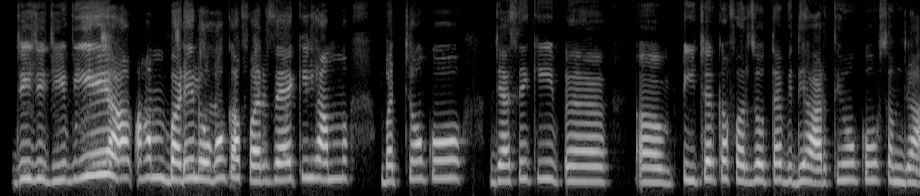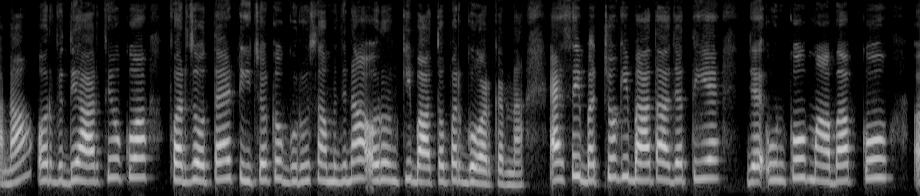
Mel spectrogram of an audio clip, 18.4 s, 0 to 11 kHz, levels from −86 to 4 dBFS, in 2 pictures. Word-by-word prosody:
जी, 300 +5 -2
जी, 295 +1 -3
जी, 260 +2 -6
जी। 285 +2 -9
ये 365 +2 +4
अ, 315 -2 +7
हम 320 0 +1
बड़े 290 +1 +4
लोगों 300 +1 +3
का - - +3
फर्ज़ 265 -2 0
है 285 +1 +2
कि 315 +2 -6
हम 300 0 0 0.4
बच्चों 260 +4 -3
को 305 0 +1 0.3
जैसे 260 +4 -3
कि 300 0 -5
अ 255 -1 -1 0.3
अ, - - -4 0.4
टीचर 285 +1 -2
का 300 +1 -1
फर्ज़ 270 -3 -3
होता 275 0 -1
है 280 - -2
विद्यार्थियों 255 +2 0
को 280 0 -3
समझाना 250 -3 -1 0.2
और 280 +1 0
विद्यार्थियों 265 +4 +1
का 325 0 +6 0.3
फर्ज़ 275 -1 +3
होता 270 +1 +2
है 300 +1 +3
टीचर 275 -1 -2
को 300 +2 -3
गुरु 260 +1 -4
समझना 265 +1 0
और 275 +1 +2
उनकी 280 +1 -4
बातों 255 0 +3
पर 275 +1 -2
गौर 225 -3 +4
करना। 200 -3 -5 0.3
ऐसे 290 +4 +3
ही - - +2
बच्चों 275 +5 -1
की 335 +1 -2
बात 280 -1 +4
आ 285 -1 +5
जाती 285 +2 -3
है 310 0 0 0.3
ज 255 - +3
उनको 280 +3 +2
माँ-बाप 270 -1 +1
को 305 - +2
अ 315 - -12
280 Hz, 185 wpm, -23 LUFS, 260-300 Hz, 0.4 s, अ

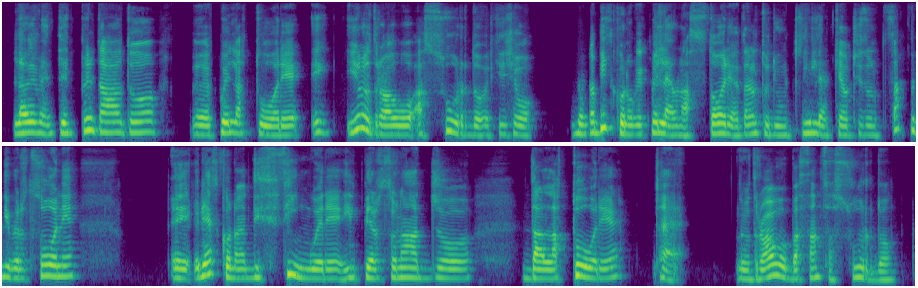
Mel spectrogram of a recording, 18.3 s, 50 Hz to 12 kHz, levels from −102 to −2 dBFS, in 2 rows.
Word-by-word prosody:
l'aveva 210 0 +5
interpretato, 215 +1 +1 0.3
uhm, 175 -1 0
quell'attore, 180 -4 +1
e 215 +2 -5
io 265 +7 +2
lo 280 - +5
trovavo 175 -4 +2
assurdo 190 -6 -2
perché 175 +2 -8
dicevo: 170 -3 -5 0.4
"Lo 190 -2 +1
capiscono 215 -4 +3
che 180 0 -3
quella 210 0 +4
è - - 0
una 165 -2 -4
storia, 190 +1 +1
tra 180 - -5
l'altro 195 -1 -3
di 175 - -6
un 170 -1 -5
killer 205 0 -1
che 175 - -4
ha 170 - -1
ucciso 175 +1 -10
un 170 -1 -11
sacco 275 -2 -5
di 215 - +1
persone, 220 +4 +1 0.9
ehm, 185 -1 +1
e 195 - +1
riescono 235 -6 +4
a 180 - -2
distinguere 185 -2 +1
il 180 +3 -5
personaggio 190 -1 0 0.4
dall'attore?" 190 +3 +2 0.2
Cioè, - - -5 0.5
lo 175 -2 -3
trovavo 200 +7 +4
abbastanza 180 0 -3
assurdo. 160 -2 -5
190 Hz, 140 wpm, -25 LUFS, 175-210 Hz, 0.9 s, l'aveva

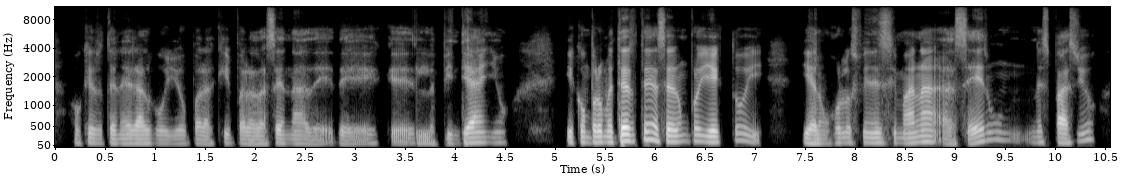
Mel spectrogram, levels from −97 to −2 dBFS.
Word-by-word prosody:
o - - -10
quiero 105 -2 -4
tener 100 +1 -1
algo 100 -1 -2
yo 100 +1 -8
para 95 -2 -5
aquí 100 +3 -10
para 95 -3 -4
la 90 0 -3
cena 100 -1 -3
de 90 -1 -9
de 100 +2 -9
que - - -6
el 115 +4 -8
fin 105 -3 -9
de 115 +4 +5
año. 120 -1 -2 0.5
Y - - 0
comprometerte 130 +7 +6
a - - +5
hacer 140 -3 +5
un 145 +2 -9
proyecto 145 +3 +1
y - - -8 0.4
y 110 - +1
a 105 - +5
lo 100 - -4
mejor 115 +4 -6
los 115 - -6
fines 115 -1 -2
de - - -6
semana 115 +4 +1
a 95 - -5
hacer 100 - 0
un 180 -1 -13 0.2
espacio. 125 - -1
115 Hz, 205 wpm, -26 LUFS, 100-130 Hz, 0.5 s, comprometerte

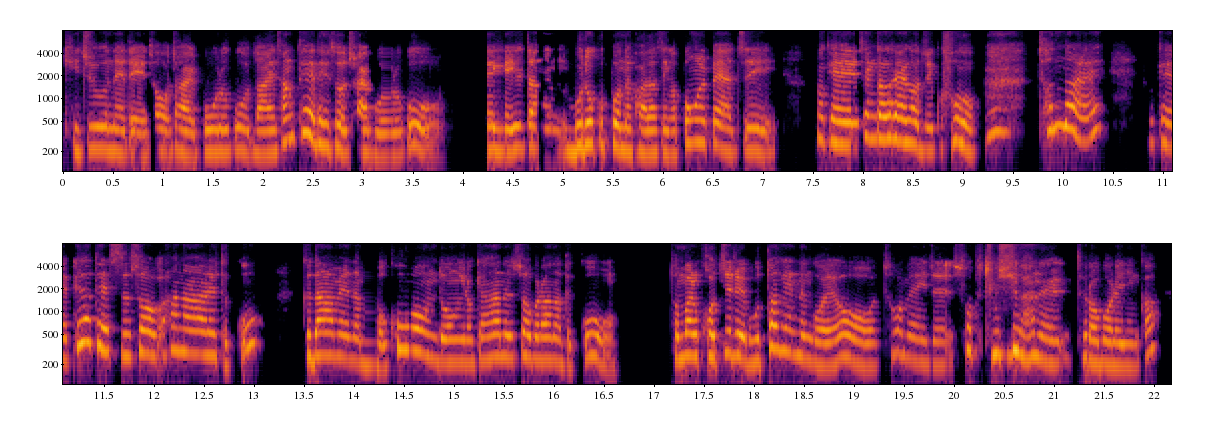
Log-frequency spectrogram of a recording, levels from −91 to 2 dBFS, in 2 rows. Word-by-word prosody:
기준에 205 -1 -3
대해서 180 +2 -2
잘 185 -3 0
모르고 195 0 -2
나의 185 0 +1
상태에 300 - +2
대해서 230 -5 +1
잘 190 0 +1
모르고 180 - -3 0.4
되게 205 -2 +1
일단은 215 +1 +2 0.3
'무료 230 +4 +4
쿠폰을 235 -5 +1
받았으니까 190 -1 -1
뽕을 255 +2 0
빼야지.' 200 -3 -1 0.4
그렇게 250 -5 +3
생각을 295 -1 +4
해 265 - +6
가지고 220 -2 0 0.6
1 385 - -1
날에 390 -4 +2 0.4
이렇게 250 -3 -4
필라테스 305 -8 +3
수업 260 -1 +2
1 285 -3 +1
를 260 -1 0
듣고 335 - -5 0.4
그다음에는 245 -5 +1
뭐 180 -1 -4
코어 315 +2 +2
운동 220 -3 -2
이렇게 210 +1 -4
하는 245 +1 +1
수업을 235 -2 0
1 225 -1 +1
듣고 235 +7 -4 0.5
정말 250 +1 +3
걷지를 255 -1 +3
못 220 +8 -4
하겠는 280 -8 +1
거예요. 195 -1 0
처음에 245 -5 -7
이제 200 +1 -7
수업 290 +2 -3
2 270 +1 +1
시간을 250 -6 0
들어버리니까. 205 - -2
235 Hz, 310 characters per minute, -23 LUFS, 200-265 Hz, 0.6 s, 해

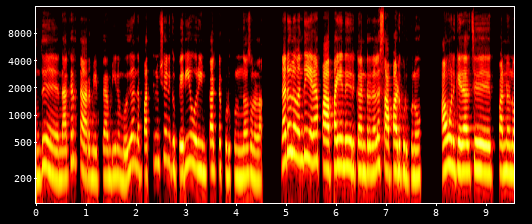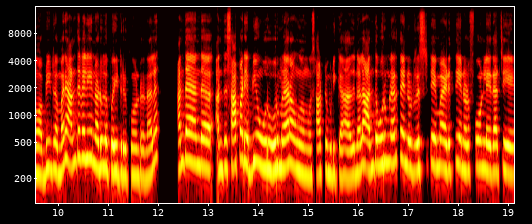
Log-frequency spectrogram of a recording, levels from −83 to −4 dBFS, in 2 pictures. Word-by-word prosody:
வந்து 215 +8 -4 0.4
நகர்த்த 300 +9 -4
ஆரம்பிப்பேன். 205 0 -6
அப்பிடின்னம்போது, 205 +1 -4
அந்த 255 -3 -7
10 220 +2 -5
நிமிஷம் 295 +3 -7
எனக்கு 255 -5 -6
பெரிய 260 +6 +2
ஒரு 255 - +1
இம்பேக்ட்ட 245 +2 -2
குடுக்குன்னு 210 -1 -4
தான் 215 - -4
சொல்லலாம். 190 -2 -5 0.4
நடுவுல 385 +5 +5
வந்து 325 +2 -1
ஏன்னா 305 +1 +4
ப - - +9 0.2
பையனு 270 0 +4
இருக்கான்றதுனாலா 235 +1 0
சாப்பாடு 235 0 +4
கொடுக்கணும். 210 -1 -3 0.4
அவுங்களுக்கு 255 -1 +4
ஏதாச்சு 240 +1 +3 0.5
பண்ணணும் 230 -1 0
அப்பிடின்றமாரி 245 +5 -1
அந்த 310 +5 -2
வேலையும் 330 -3 +1
நடுவுல 260 0 +2
போயிட்டு 230 -1 +2
இருக்குன்றனால, 210 +1 -4 0.5
அந்த 300 +4 +1 0.2
அந்த 280 -1 0 0.3
அந்த 250 +1 -3
சாப்பாடு 280 +3 +3
எப்பிடியும் 285 +2 -1
ஒரு 255 - +2
ஒரு 260 +2 +3
மணி 260 +1 +2
நேரம் 285 +1 +3
அவுங்க 245 -3 -1
அவுங்க 210 -1 -5
சாப்புட்டு 220 +2 -3
முடிக்க, 215 -1 -5 0.2
அதனால 230 +5 -1
அந்த 260 +3 -3
1:00 290 - 0
மணி 295 -1 -2
நேரத்த 320 +2 -1
என்னோட 255 -4 -1
ரெஸ்ட் 250 +1 -5
டைம்மா 270 -1 +1
எடுத்து 245 +4 -2
என்னோட 240 -1 -2
ஃபோன்ல 260 -3 -1
ஏதாச்சு 235 +1 0
245 Hz, 175 wpm, -23 LUFS, 220-275 Hz, 0.5 s, ப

